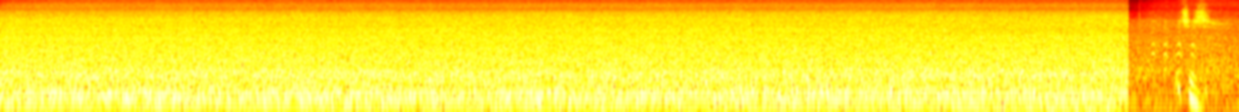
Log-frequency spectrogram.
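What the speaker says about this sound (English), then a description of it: "No, this is the North Fork of a river." The North Fork of a river near Bellingham rushes past close by in a loud, steady roar for about fourteen seconds, then cuts off to quiet ambience with a faint chirp.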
